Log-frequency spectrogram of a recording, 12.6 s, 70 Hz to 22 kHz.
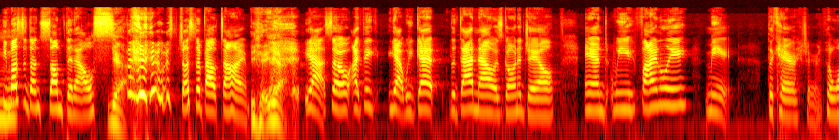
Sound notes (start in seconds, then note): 1.8 giggles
